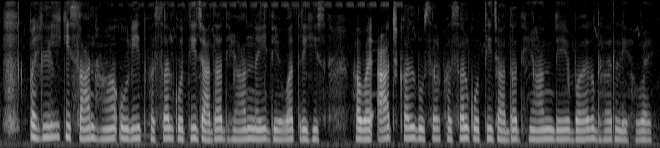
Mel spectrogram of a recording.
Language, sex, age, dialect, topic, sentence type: Chhattisgarhi, female, 18-24, Western/Budati/Khatahi, agriculture, statement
